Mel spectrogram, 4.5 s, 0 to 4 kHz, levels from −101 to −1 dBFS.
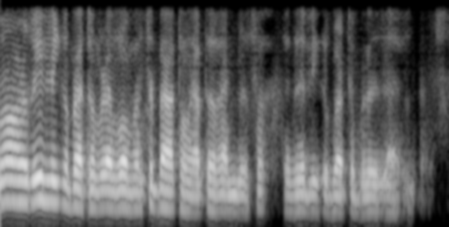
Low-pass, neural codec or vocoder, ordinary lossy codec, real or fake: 3.6 kHz; codec, 16 kHz, 1 kbps, FreqCodec, larger model; none; fake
